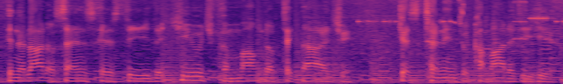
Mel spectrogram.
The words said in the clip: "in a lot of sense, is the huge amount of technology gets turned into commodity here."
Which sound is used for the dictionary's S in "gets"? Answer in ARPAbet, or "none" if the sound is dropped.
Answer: S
